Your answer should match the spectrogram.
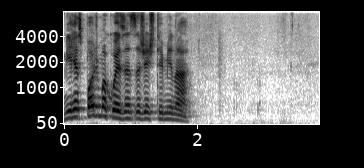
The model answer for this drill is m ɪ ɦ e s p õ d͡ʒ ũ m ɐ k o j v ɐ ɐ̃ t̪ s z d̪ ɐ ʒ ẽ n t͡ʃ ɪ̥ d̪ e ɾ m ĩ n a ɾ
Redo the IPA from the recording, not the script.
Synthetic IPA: m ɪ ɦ e s p õ d͡ʒ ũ m ɐ k o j z ɐ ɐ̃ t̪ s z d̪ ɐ ʒ ẽ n t͡ʃ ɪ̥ t̪ e ɾ m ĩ n a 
